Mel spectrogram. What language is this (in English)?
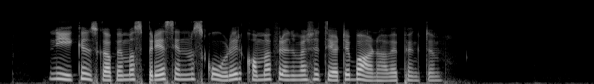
Norwegian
